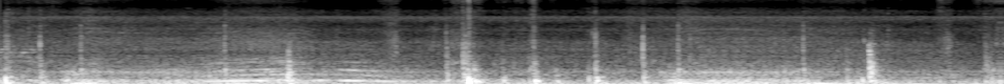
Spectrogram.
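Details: Sharp scattered clunks over low car rumble after a brake job: new brake pads with incorrect tolerances move up/down in the bracket, knocking when switching drive to reverse and braking; fixed by replacing pads with different manufacturer.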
